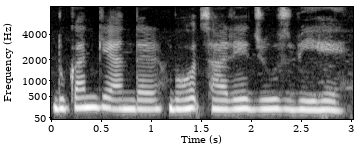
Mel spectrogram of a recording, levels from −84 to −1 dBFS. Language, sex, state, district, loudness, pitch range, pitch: Hindi, female, Arunachal Pradesh, Papum Pare, -11 LUFS, 200-215 Hz, 205 Hz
